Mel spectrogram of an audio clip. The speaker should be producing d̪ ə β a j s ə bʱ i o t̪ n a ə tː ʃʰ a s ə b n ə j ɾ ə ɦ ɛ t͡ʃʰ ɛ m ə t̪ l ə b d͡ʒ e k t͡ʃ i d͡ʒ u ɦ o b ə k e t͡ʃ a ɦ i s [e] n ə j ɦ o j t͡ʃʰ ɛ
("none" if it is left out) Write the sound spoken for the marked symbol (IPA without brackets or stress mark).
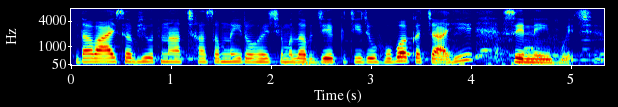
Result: e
